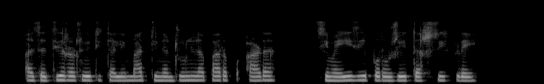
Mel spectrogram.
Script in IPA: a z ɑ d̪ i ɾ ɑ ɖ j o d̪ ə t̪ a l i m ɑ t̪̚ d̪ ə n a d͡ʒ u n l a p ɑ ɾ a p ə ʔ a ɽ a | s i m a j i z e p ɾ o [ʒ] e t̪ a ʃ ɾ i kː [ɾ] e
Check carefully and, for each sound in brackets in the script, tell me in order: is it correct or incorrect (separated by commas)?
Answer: correct, incorrect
